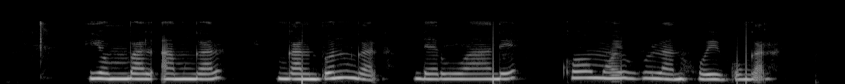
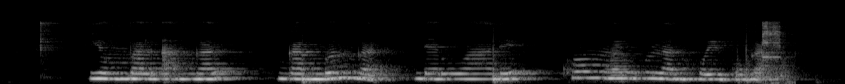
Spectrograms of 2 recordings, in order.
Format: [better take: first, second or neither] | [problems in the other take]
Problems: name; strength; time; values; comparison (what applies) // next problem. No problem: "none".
first | background sound (Printer); 10 dB below the speech // room echo; dies away in 0.8 s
